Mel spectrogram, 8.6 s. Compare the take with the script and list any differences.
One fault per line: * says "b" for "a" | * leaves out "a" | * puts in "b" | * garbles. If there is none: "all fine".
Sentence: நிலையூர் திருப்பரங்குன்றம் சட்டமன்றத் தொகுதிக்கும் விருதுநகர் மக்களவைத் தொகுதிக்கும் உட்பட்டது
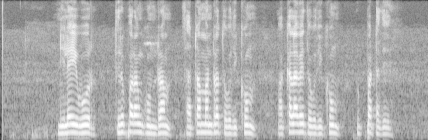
* leaves out "விருதுநகர்"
